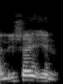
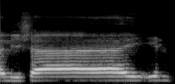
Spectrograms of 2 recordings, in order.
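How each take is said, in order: First: Said in the usual way. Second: "li syai'in" with syai greatly stretched; slowly overdraw the middle of "li syai'in"; wrongly lengthened vowel. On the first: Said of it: "alif yang di tengah-tengahnya tidak dibaca". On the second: Shown as a demonstration. Teacher shows how not to read it, "li syai'in" with syaaa held long. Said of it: "bukan dibaca li syai'in".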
